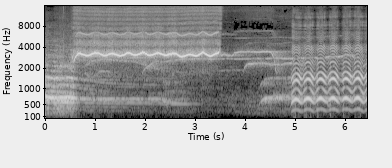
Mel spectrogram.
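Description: Dub siren on the sound system: a high, steady tone with a slight wobble that cuts off abruptly and leaves a fading echo, then lower tones sliding up into a fast siren warble that rises and falls about four times a second.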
